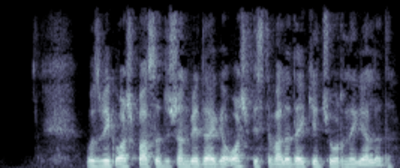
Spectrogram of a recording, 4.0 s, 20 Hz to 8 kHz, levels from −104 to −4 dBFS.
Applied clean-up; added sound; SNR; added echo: neural mask model Resemble Enhance denoiser.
